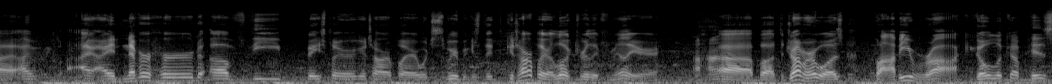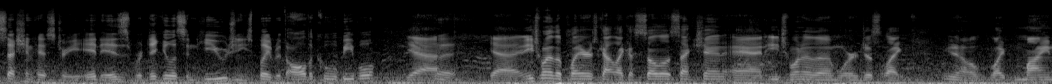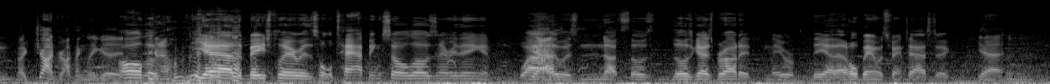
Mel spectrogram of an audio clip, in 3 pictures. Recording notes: Record live from the 10th annual Rocktemberfest in Hinckley, Minnesota! They chat with concert goers.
